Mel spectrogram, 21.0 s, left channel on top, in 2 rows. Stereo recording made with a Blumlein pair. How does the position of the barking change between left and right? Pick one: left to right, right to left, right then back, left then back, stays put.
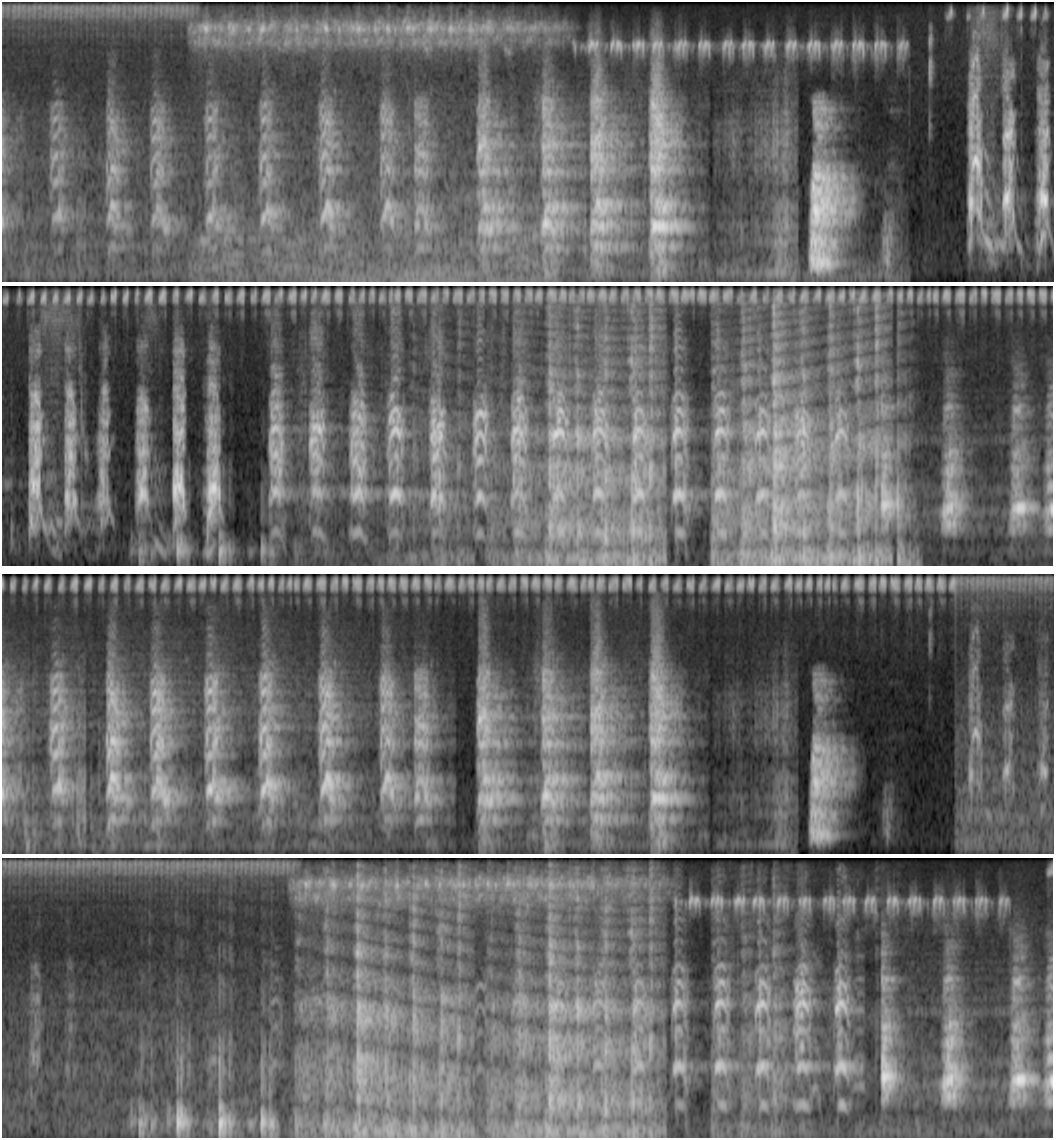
left then back.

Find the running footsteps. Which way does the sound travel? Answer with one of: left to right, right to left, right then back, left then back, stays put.
right to left.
